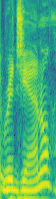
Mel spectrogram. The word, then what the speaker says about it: Reggiano: Reggiano.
